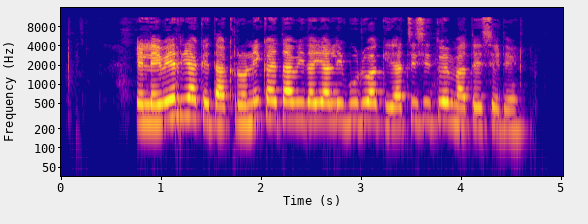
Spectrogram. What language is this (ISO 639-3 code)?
eus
